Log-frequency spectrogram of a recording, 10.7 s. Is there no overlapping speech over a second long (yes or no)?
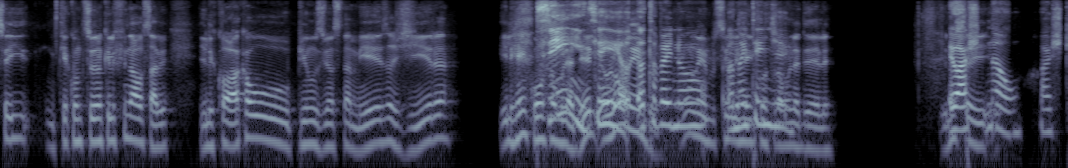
no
